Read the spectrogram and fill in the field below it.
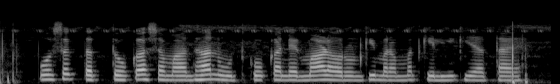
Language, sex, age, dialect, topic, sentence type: Hindi, female, 18-24, Awadhi Bundeli, agriculture, statement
